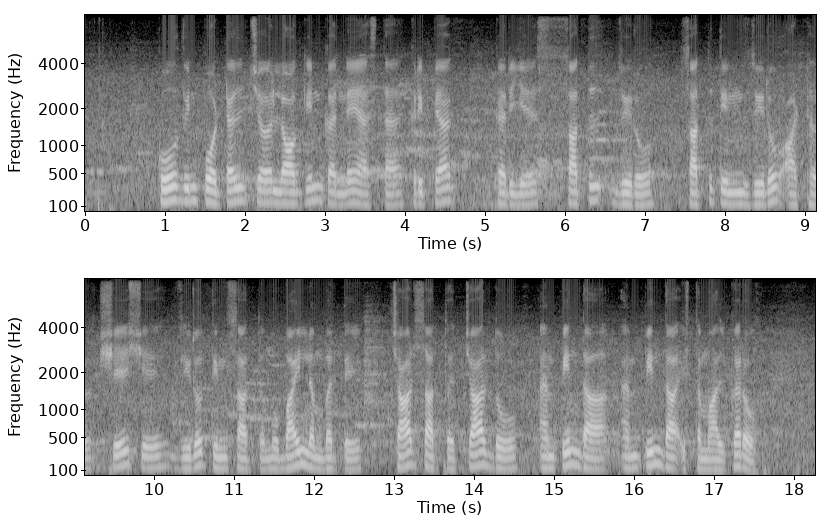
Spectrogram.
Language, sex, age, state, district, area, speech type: Dogri, male, 18-30, Jammu and Kashmir, Jammu, rural, read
